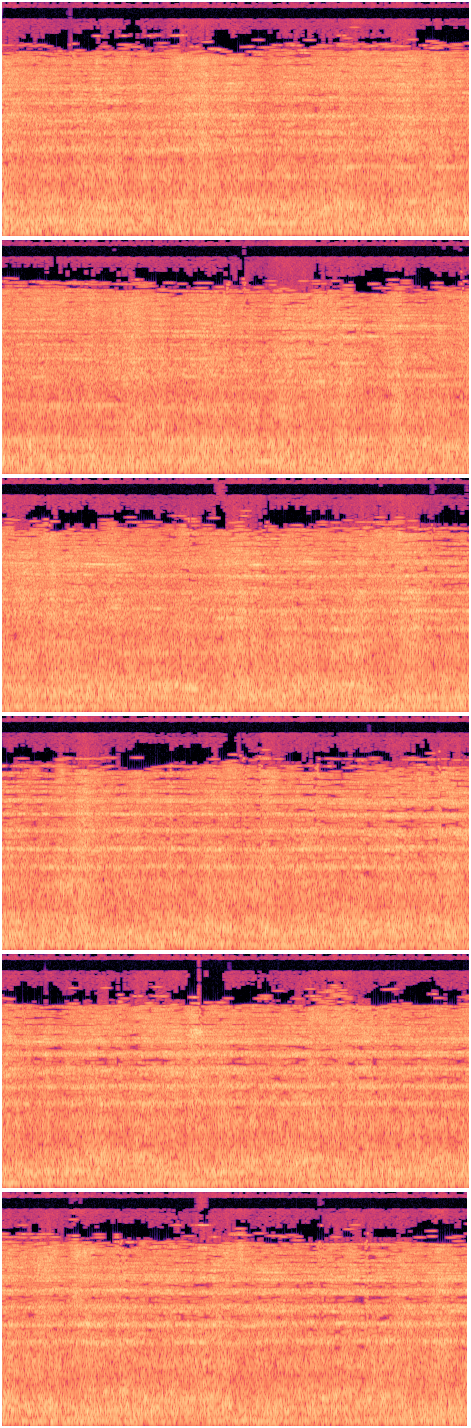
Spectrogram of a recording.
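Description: Empty covered hopper cars of a long freight train rolling past close by, steel wheels running on the rails with a steady, high-pitched squeal as the cars take the curve.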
